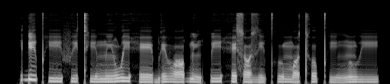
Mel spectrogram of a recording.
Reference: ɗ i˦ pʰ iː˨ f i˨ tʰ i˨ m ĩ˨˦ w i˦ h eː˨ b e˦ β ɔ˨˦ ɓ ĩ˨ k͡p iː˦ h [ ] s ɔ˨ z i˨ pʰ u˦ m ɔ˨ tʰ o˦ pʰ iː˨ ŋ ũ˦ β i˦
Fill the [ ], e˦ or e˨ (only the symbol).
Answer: e˦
